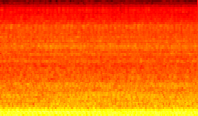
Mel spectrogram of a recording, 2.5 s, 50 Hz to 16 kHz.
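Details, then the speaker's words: 1950 Mercury two-door street rod with three-on-the-tree manual: deep, even exhaust rumble with a steady low beat, no knocks or misses; quiet at idle, rumble rising on throttle; healthy engine. "very smooth running car started up an idle right away it's nice and quiet till you get on the throttle then you can hear that Rumble a little"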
